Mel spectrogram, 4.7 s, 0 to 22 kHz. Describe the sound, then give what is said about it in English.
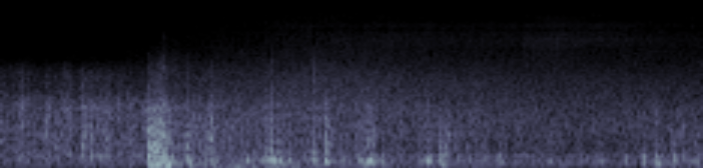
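A heavy storm on a remote island with steady, rushing rain and gale-force winds, a sudden loud crack of thunder early on, followed by continuous rumbling and gusty noise; no voices. “It's pretty much 24/7 gale force winds. It rains 325 days per year.”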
